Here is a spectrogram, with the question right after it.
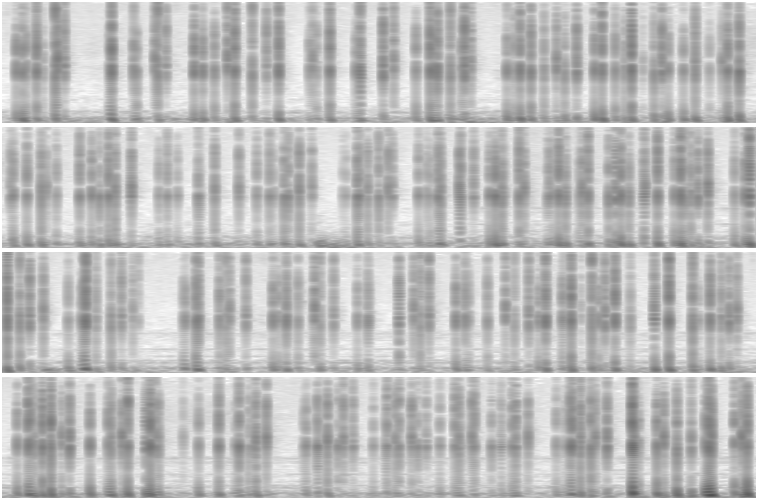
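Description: Long nails tap and scratch the coated cardboard cover of a closed burgundy passport held in the hands. A dense, steady stream of quick dry clicks and scratchy crackles runs for about fifteen seconds, with a low thump underneath and a papery rasp in the mids.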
